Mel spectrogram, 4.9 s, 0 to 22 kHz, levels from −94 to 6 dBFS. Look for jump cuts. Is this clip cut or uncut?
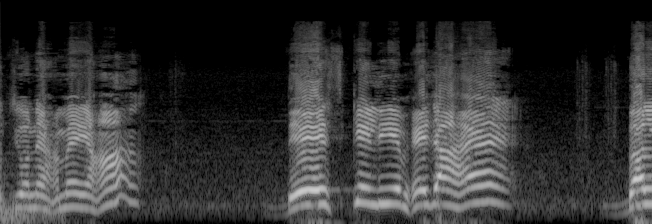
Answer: uncut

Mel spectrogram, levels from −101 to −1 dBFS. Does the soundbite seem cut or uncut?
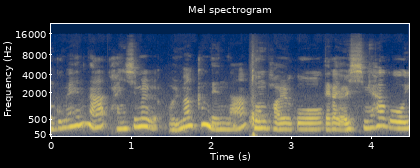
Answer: cut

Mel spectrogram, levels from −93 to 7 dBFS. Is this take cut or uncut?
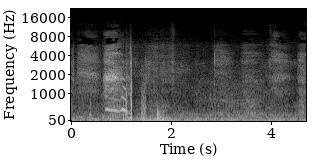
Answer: uncut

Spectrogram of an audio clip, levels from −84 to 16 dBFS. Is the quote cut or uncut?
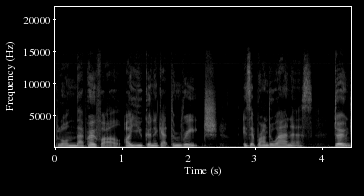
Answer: cut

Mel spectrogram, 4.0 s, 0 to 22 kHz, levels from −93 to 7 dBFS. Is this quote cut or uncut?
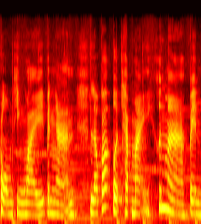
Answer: cut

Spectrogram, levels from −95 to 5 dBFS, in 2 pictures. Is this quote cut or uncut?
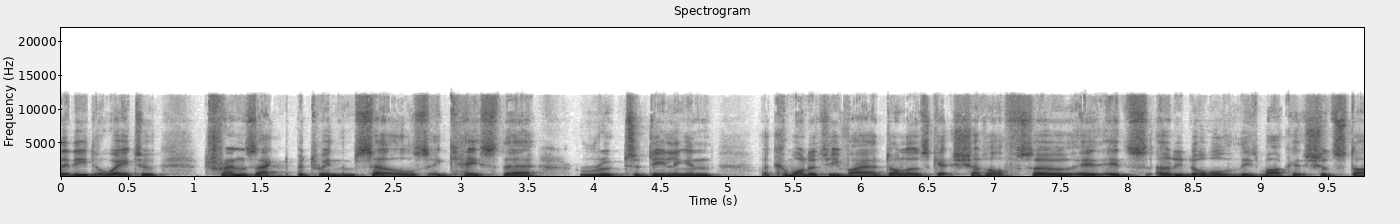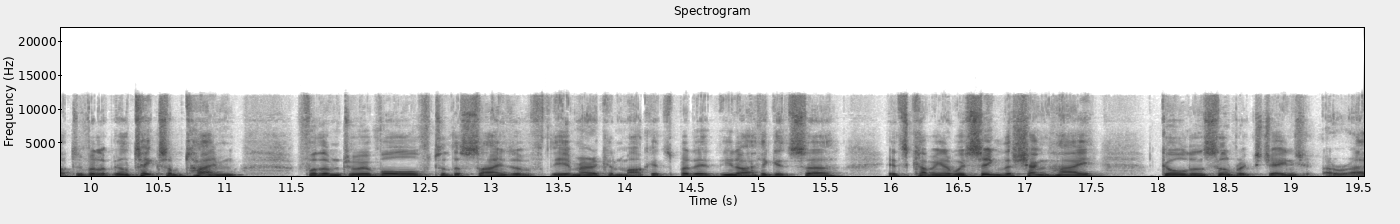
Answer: uncut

